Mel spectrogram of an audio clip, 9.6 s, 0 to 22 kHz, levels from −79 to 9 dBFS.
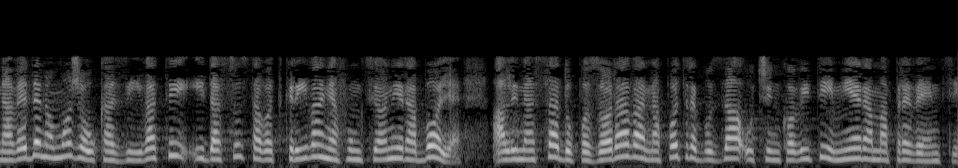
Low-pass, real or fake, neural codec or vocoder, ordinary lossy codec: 5.4 kHz; real; none; none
